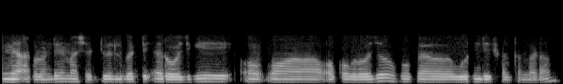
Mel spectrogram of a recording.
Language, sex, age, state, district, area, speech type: Telugu, male, 45-60, Andhra Pradesh, Kakinada, urban, conversation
